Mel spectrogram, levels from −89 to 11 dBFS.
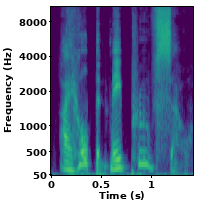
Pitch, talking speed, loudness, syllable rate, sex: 180 Hz, 250 wpm, -20 LUFS, 5.7 syllables/s, male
